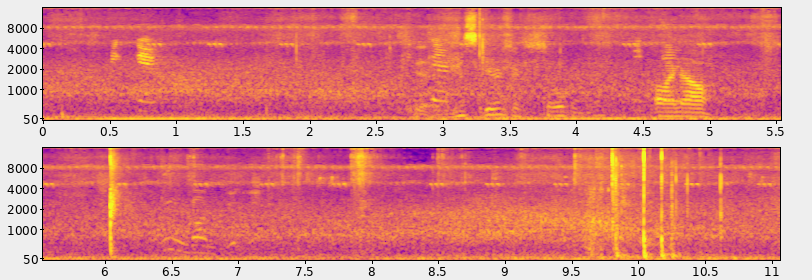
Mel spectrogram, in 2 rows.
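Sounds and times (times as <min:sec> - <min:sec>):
plastic ball hitting hard surface: 0:09.8 - 0:10.5.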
